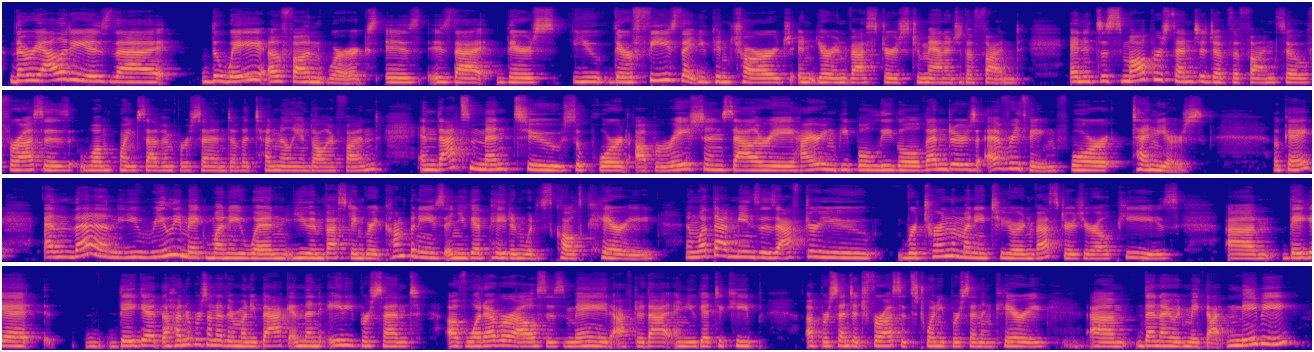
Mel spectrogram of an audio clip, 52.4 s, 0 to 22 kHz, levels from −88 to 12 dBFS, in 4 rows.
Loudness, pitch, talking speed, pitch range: -19 LUFS, 210 Hz, 155 wpm, 195-235 Hz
